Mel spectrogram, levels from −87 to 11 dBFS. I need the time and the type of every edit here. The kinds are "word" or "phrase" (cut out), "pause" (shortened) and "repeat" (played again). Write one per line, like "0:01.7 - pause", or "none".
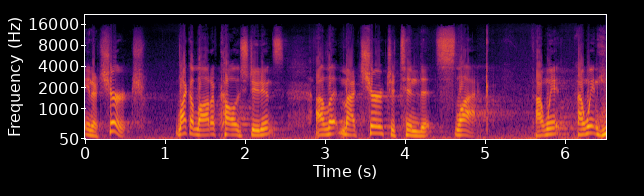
none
